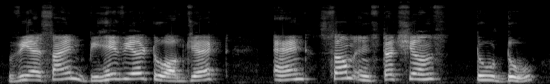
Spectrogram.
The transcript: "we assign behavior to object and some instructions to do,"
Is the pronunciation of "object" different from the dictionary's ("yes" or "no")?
no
